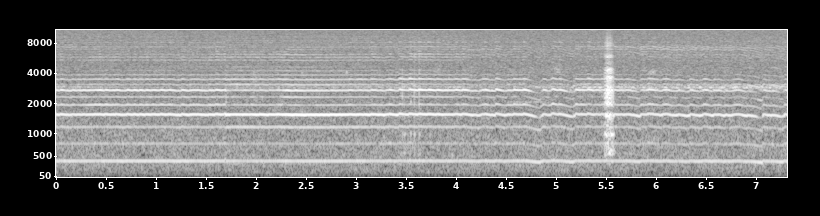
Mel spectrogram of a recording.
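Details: Continuous droning hum from a hoverfly's beating wings, even and tonal with many overtones and a faint wobble in pitch, broken once by a brief sharp click.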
